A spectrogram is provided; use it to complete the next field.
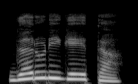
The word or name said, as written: ಗರುಡಿಗೆಯ್ತ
